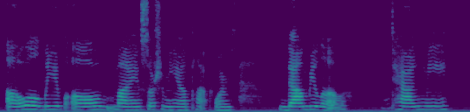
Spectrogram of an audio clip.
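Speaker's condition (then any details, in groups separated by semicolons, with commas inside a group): Cerebral palsy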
